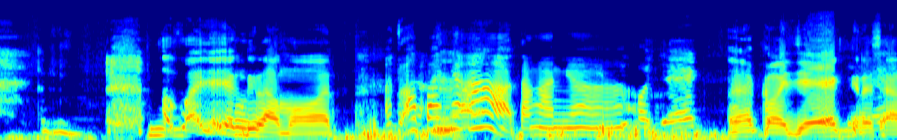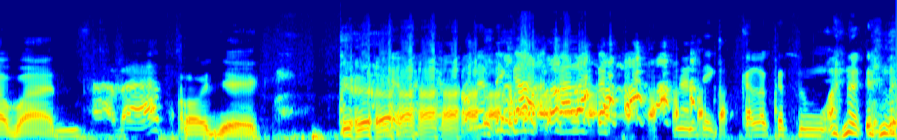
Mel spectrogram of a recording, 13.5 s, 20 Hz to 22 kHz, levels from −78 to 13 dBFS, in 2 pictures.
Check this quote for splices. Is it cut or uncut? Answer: cut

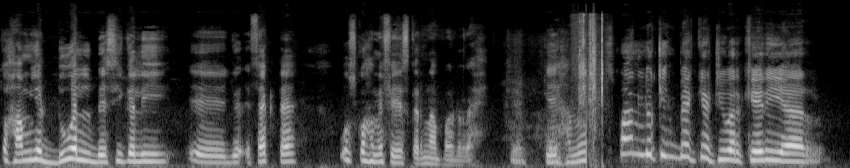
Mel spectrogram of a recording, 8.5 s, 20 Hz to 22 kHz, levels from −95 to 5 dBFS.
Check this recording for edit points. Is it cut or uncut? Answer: cut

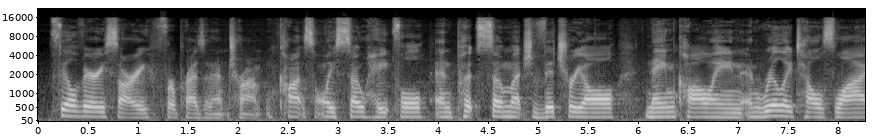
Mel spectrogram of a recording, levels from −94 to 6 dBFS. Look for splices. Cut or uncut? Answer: cut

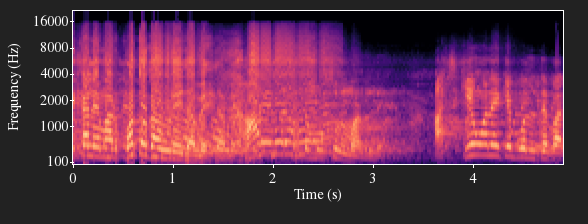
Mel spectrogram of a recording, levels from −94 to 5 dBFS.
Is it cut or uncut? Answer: cut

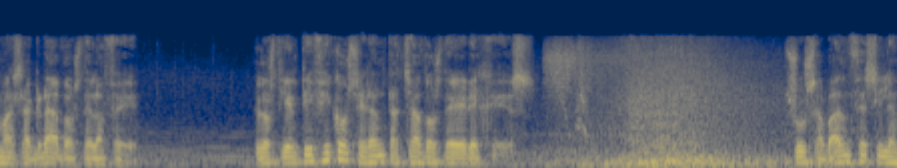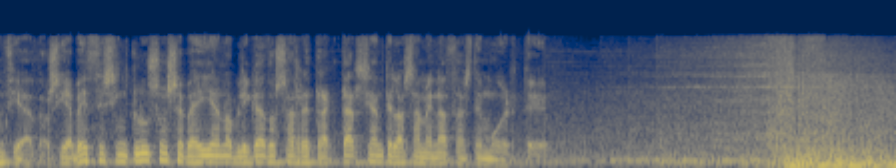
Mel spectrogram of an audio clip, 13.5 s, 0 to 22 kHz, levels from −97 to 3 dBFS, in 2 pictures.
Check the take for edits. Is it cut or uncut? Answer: cut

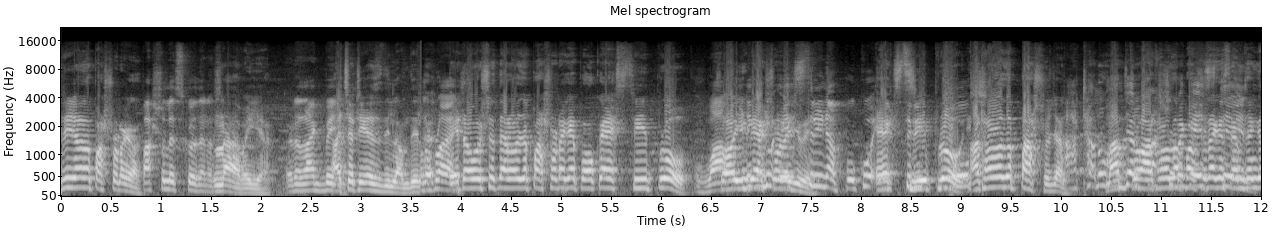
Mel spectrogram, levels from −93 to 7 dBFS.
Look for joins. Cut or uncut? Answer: cut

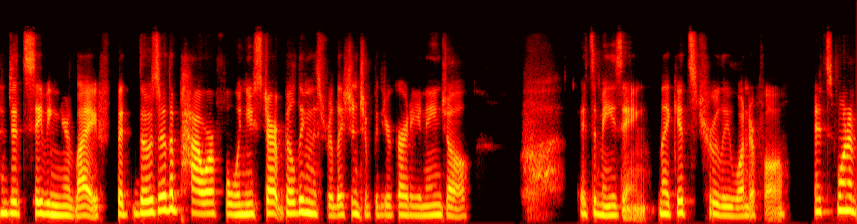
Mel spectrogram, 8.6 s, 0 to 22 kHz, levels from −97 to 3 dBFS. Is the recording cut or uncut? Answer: cut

